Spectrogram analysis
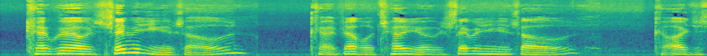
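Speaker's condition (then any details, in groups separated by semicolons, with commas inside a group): Facioscapulohumeral muscular dystrophy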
